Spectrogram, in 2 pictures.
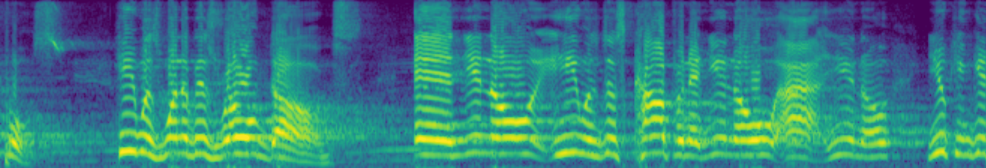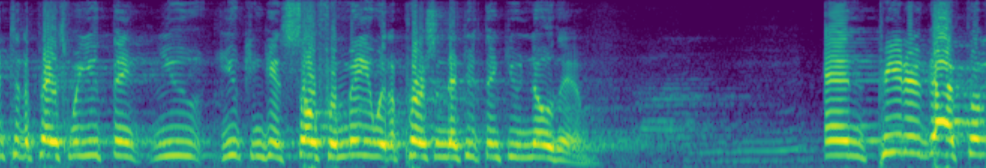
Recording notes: During Sunday morning service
